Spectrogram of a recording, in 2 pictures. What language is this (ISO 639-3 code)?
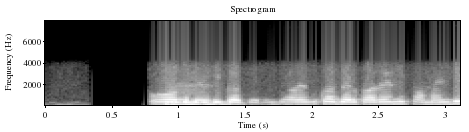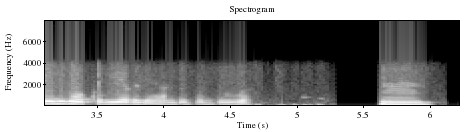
pan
